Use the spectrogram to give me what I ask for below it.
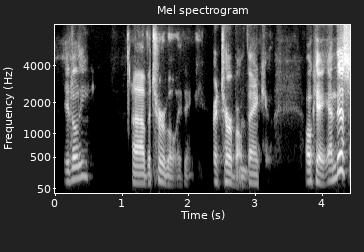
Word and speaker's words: Viterbo: And this is in the church, the Santa Maria Nuova church in how do you pronounce that? Vertebro, Italy? Viterbo, I think. Viterbo, thank you.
